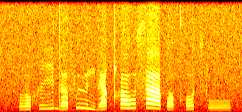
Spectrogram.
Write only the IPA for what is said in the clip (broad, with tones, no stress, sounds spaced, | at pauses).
ð o˩˧˩ x ɣ i˨˥ d ɐ˩˧˩ f ɨː˥˧ n d ɛ˩˧˩ qʰ oː˦˥ s aː˥˧ p ɔ˩ kʰ o˨˥ t͡sʼ uː˩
